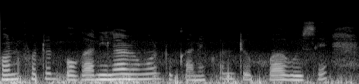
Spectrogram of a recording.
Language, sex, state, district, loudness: Assamese, female, Assam, Kamrup Metropolitan, -18 LUFS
